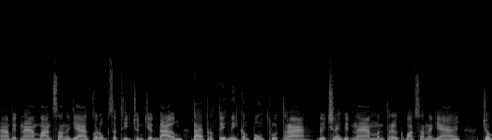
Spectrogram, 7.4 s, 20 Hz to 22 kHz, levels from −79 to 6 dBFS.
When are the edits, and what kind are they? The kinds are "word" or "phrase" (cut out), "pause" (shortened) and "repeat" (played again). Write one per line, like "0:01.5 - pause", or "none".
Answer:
0:02.8 - pause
